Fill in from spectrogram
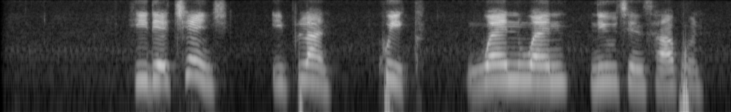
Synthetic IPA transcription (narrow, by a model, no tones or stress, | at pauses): hidet͡ʃẽnd͡ʒ | ipʰlãn | kʰwik | wɛ̃nwɛ̃nː | utĩŋshapə̃n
